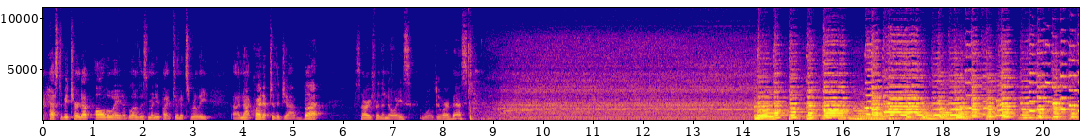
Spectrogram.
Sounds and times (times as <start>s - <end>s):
Speech: 0.0s - 5.6s, 6.2s - 8.6s
Musical instrument: 14.2s - 20.7s.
